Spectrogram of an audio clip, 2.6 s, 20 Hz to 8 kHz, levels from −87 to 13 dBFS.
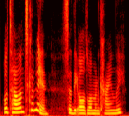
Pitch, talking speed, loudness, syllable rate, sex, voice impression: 255 Hz, 255 wpm, -17 LUFS, 6.3 syllables/s, female, feminine, slightly young, relaxed, powerful, bright, soft, slightly raspy, cute, intellectual, elegant, lively, intense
